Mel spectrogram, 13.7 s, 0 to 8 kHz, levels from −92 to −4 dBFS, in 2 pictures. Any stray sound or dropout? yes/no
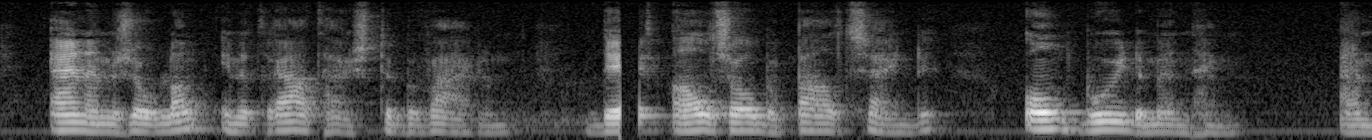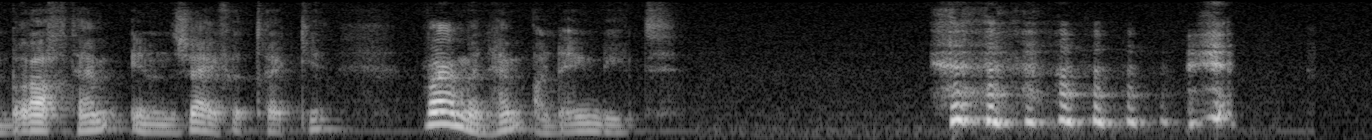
yes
